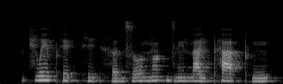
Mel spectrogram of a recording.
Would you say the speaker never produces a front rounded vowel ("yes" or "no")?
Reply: yes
